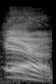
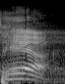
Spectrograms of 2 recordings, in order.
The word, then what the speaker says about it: heir: am blessed I'm an air not hair I'm an air H is silent so can you repeat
